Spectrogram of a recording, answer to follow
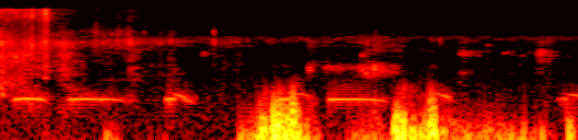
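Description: Short animal calls, each held on one steady pitch and repeated irregularly, some bending down at the end. Two loud low rumbles come about two and three seconds in.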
